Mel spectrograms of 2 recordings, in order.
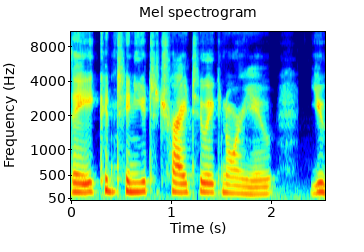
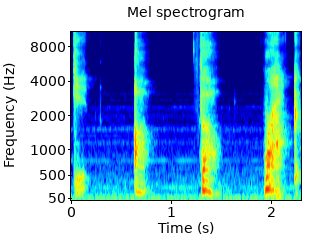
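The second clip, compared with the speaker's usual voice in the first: very hushed, quiet whisper; 2 semitones higher than usual. Narrating a climb, the speaker gives a character's urging at the rock base: hushed whisper. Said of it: "very like hushed whisper".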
